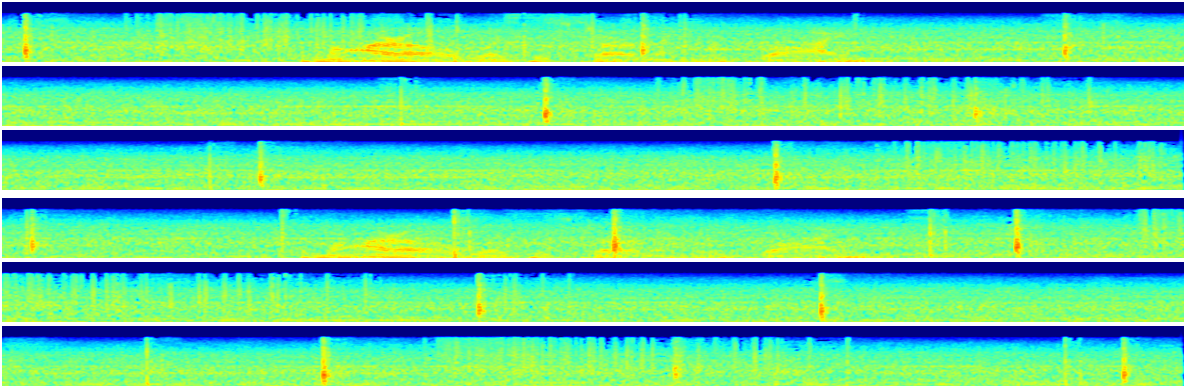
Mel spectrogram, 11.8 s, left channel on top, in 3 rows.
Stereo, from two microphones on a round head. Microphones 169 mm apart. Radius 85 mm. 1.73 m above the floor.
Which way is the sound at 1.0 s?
30° left (ahead or behind).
